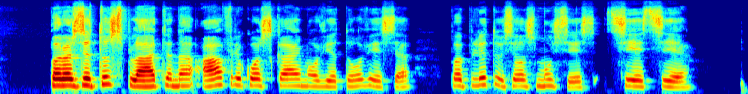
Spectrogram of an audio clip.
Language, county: Lithuanian, Alytus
